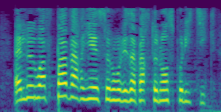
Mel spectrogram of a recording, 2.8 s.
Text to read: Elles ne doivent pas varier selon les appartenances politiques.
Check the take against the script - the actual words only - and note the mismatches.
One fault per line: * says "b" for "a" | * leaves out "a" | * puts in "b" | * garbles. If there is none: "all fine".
all fine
